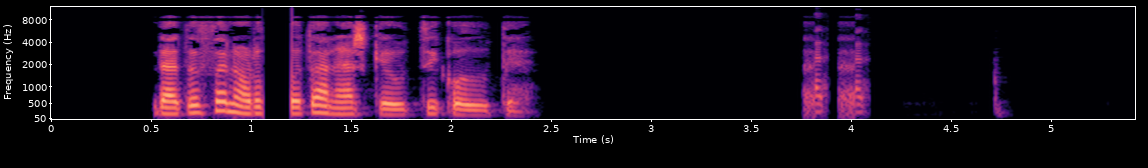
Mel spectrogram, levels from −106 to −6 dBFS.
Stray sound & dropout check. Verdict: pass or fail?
fail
